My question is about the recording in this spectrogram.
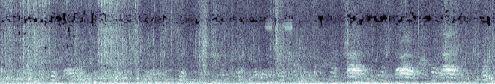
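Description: Crows cawing, with three calls in quick succession near the end, over a low steady rumble of wind and water.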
